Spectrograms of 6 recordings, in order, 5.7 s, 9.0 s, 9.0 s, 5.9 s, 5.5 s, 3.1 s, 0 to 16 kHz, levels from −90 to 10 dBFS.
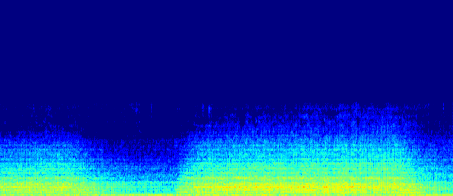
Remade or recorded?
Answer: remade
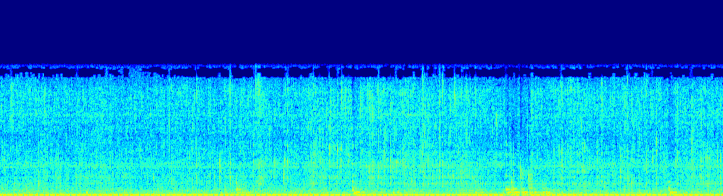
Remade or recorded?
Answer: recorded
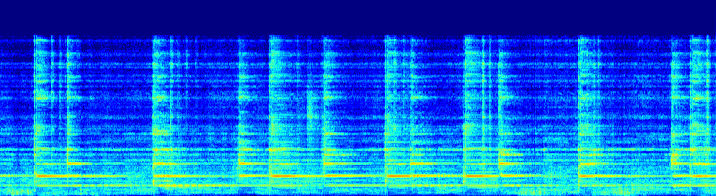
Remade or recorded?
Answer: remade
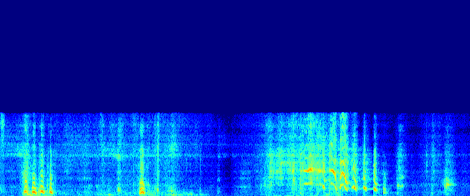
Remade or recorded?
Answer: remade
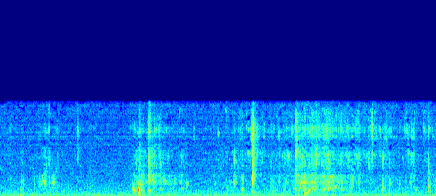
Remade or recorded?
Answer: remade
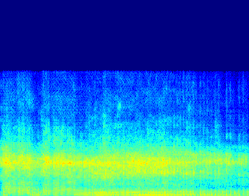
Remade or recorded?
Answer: remade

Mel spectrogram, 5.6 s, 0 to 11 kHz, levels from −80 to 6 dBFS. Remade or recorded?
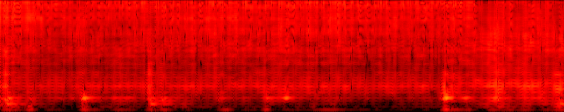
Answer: remade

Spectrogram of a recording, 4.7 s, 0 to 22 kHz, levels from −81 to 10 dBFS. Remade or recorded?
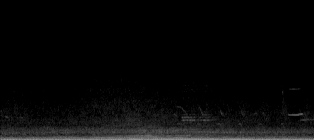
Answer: recorded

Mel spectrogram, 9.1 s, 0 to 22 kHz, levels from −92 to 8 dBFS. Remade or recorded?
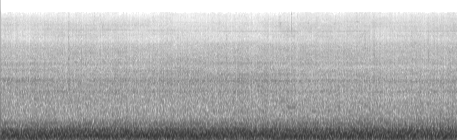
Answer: recorded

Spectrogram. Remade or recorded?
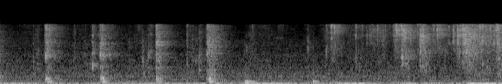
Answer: recorded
